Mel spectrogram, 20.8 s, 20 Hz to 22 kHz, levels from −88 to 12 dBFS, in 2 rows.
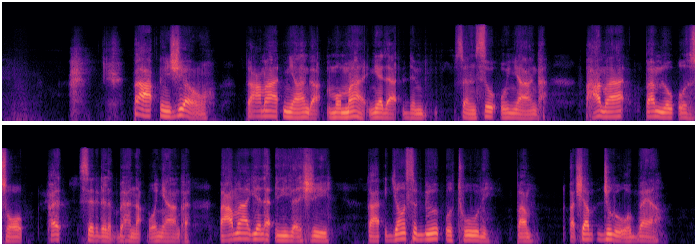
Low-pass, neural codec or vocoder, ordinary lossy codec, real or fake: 10.8 kHz; codec, 16 kHz in and 24 kHz out, 0.8 kbps, FocalCodec, streaming, 65536 codes; MP3, 64 kbps; fake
